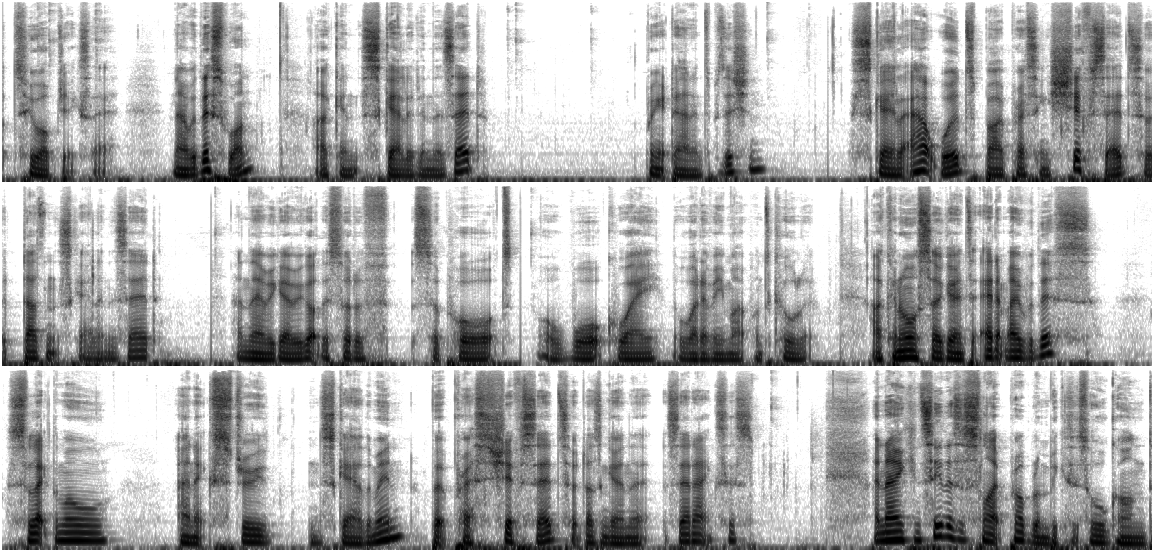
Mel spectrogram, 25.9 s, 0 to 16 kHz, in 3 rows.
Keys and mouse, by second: 2.4 s, 4.5-6.1 drag, 6.6 s, 10.3-11.2 middle drag, 12.3-13.2 middle drag, 15.6 Tab, 17.4 a, 18.8 e, 19.4 s, 23.4 click, 23.8 click, 24.0-25.2 middle drag.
